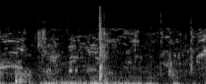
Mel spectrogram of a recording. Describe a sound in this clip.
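A ball smacks into a catcher's mitt.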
